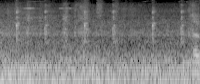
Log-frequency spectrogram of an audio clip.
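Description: Pickup truck driving on the road, heard from inside the cab: a steady engine and road-noise rumble with faint light rattles.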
